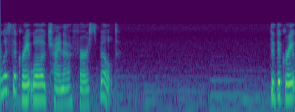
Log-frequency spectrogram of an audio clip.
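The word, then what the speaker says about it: Qin: built built because of China's first emperor chin Shai hang D the country of China is actually named after this Emperor whose first name is pronounced chin remember a leader is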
